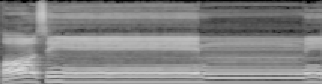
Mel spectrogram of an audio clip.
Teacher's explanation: Idgham bighunah. Kita masukkan nunnya ke mim. Kemudian dengan disertai ghunah. Dengung. Ditahan beberapa saat. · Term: idgham birunnah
